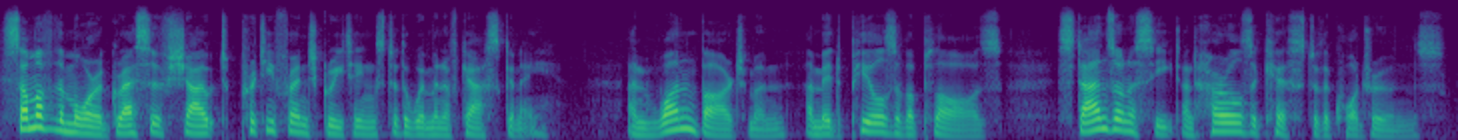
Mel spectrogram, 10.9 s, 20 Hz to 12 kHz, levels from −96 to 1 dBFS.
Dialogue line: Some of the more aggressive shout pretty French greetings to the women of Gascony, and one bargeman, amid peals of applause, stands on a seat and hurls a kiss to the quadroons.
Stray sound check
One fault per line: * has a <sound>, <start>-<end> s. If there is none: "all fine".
all fine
